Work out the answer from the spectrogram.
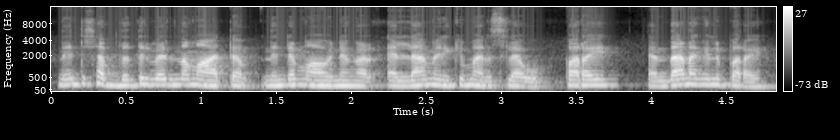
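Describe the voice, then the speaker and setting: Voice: medium pitch, fairly even intonation, quick pace, a bit bright, close to an everyday voice. Audiobook figure: teasing, caring young woman friend, coaxing questions; read by the narrator in a near-natural voice. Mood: playful.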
